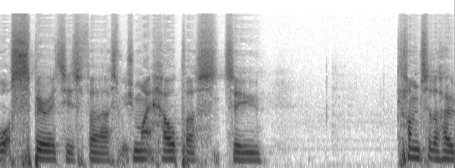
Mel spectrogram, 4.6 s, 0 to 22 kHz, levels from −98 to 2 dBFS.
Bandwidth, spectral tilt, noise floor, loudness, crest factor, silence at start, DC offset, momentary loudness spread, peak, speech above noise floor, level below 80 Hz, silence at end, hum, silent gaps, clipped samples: 16.5 kHz; -4 dB/octave; -66 dBFS; -23 LUFS; 20 dB; 0 s; under 0.1%; 7 LU; -4 dBFS; 43 dB; -44 dBFS; 0 s; none; none; under 0.1%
